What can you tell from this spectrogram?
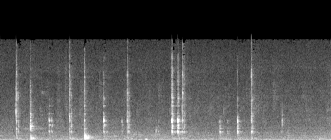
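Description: Pump oil can clicking as its trigger is worked, squirting oil onto the engine's push rods: a string of sharp, irregular clicks, some in quick pairs.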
